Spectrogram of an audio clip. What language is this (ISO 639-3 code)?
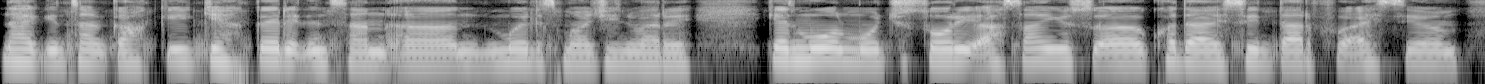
kas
